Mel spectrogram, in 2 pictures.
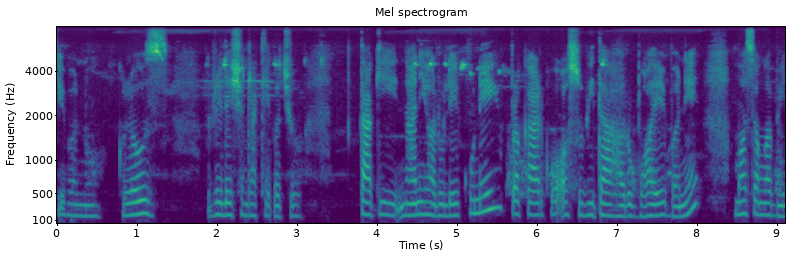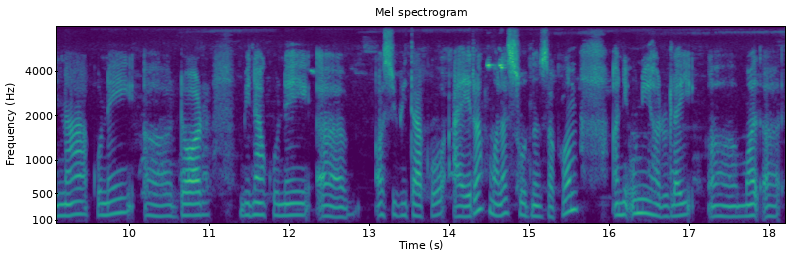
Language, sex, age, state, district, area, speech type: Nepali, female, 18-30, West Bengal, Kalimpong, rural, spontaneous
